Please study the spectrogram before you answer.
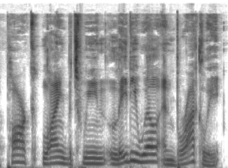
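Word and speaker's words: Brockley: lying between ladywell and broccoli not like the vegetable it's spelled b r o c k l y in southeast London so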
